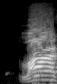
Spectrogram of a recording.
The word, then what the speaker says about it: Lara: Today, we're talking about Liara Croft nope. – And the Lara Croft and the Guardian of Light.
